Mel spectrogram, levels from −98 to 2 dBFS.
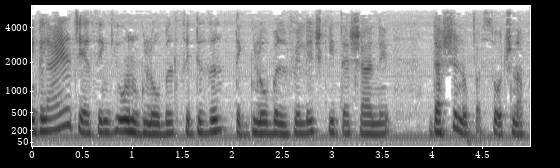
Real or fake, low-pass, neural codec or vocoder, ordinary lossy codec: real; 5.4 kHz; none; none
